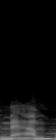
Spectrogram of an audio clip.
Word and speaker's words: ma'am: and after that it's just ma'am rhymes with Jim and it's always a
